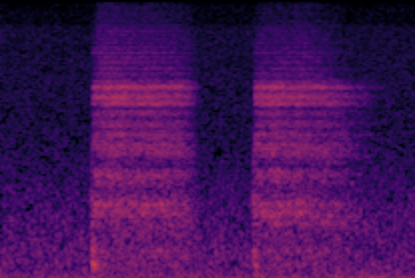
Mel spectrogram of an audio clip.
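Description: Two long, faint breaths pushed out through the nose, one after the other, each lasting about a second: a two-stroke exhale in a paced breathing exercise.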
